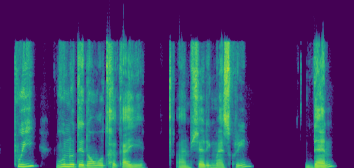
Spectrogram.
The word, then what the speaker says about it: cahier: Noter is a verb again to note, and cahier we know it's a word for notebook. H is silent here, right? So je partage mon écran, puis vous notez dans votre cahier.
